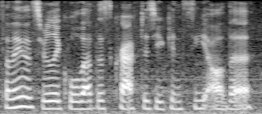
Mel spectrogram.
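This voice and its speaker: A woman's voice: medium pitch, fairly even intonation, quick pace, gravelly, a little hiss or hum. A woman leading a children's library craft, explaining each step simply and in a friendly way.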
